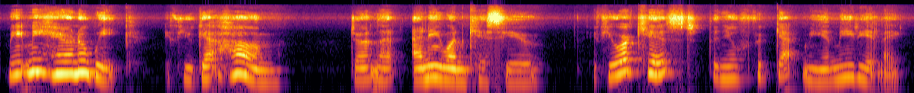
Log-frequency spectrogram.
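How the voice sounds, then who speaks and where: A woman's voice: a little high, expressive, normal speed, dark tone, poor audio. A woman voicing a brave, resourceful young storybook heroine who gives decisive, urgent instructions. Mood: earnest, insistent.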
